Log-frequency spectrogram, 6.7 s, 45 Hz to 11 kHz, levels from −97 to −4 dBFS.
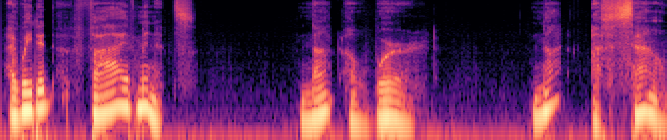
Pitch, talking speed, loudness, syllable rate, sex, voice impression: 120 Hz, 80 wpm, -19 LUFS, 3.3 syllables/s, male, slightly middle-aged, slightly old, relaxed, slightly weak, muffled, halting, slightly calm, mature, friendly, slightly reassuring, kind, slightly modest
